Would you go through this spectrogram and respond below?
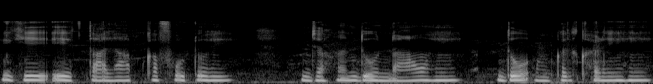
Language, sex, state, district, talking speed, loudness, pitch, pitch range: Hindi, female, Chhattisgarh, Rajnandgaon, 130 wpm, -26 LUFS, 185 Hz, 180-195 Hz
